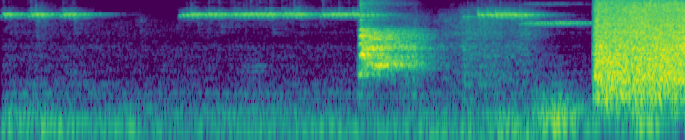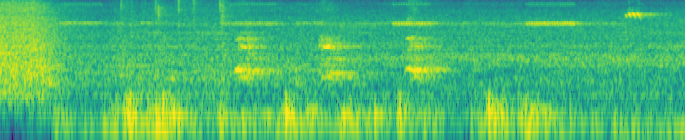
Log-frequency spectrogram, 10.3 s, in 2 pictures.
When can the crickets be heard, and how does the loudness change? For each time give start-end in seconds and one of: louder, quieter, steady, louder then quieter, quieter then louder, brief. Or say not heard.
0.0-10.2 louder.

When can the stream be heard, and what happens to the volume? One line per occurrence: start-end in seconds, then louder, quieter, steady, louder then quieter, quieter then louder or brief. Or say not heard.
4.4-10.2 quieter.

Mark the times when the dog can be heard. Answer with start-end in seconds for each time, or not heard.
2.6-3.1, 6.0-8.4.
